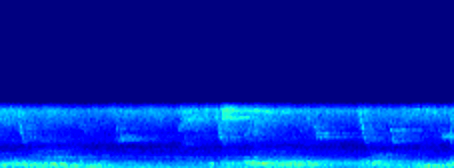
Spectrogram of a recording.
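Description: High-pitched chirping: short chirps, each falling in pitch, repeating about once a second.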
